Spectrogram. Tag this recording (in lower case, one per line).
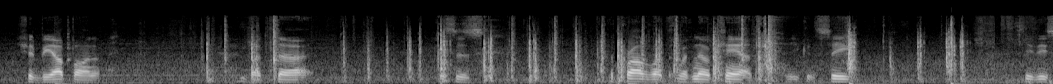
speech
outside, urban or man-made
